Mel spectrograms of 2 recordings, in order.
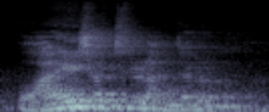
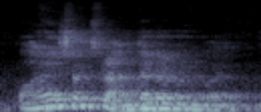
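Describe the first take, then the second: No difference in how they are said.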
